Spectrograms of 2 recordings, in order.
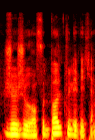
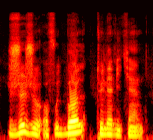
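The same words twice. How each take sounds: First: Said in the usual way. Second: Slow, louder, careful example sentence; slow model read. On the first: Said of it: "repeat at normal speed". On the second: Shown as a demonstration. Teacher models the sentence slowly and loudly for the class. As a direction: read it slowly and clearly aloud. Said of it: "teacher models slowly and louder".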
